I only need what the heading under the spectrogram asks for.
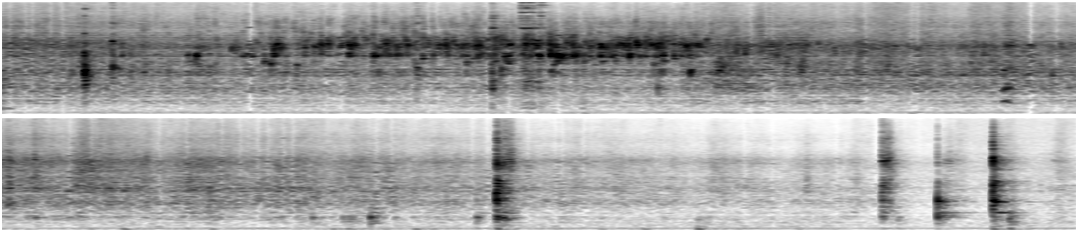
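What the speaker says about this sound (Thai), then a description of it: "พอน้ำมันร้อนก็นำเครื่องที่เราโขลกลงผัดให้หอมค่ะ" Pounded curry paste with shrimp paste stir-fries in hot oil in a pan over low heat, a steady close sizzle that gradually fades, then a few sharp utensil scrapes and clinks near the end.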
